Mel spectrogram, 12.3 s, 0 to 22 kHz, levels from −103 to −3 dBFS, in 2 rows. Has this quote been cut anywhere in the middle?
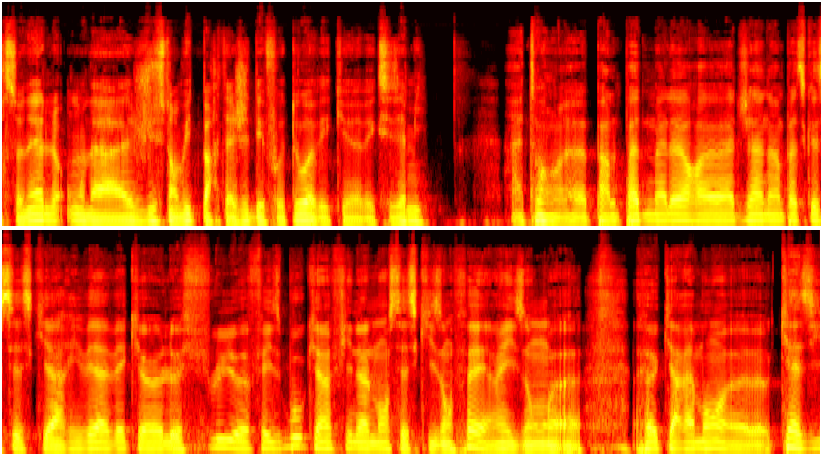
no; 0 cuts

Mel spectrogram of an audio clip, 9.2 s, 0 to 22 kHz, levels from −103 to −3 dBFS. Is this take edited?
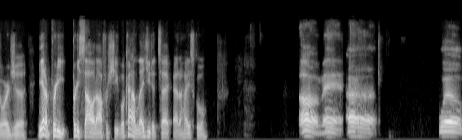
no; 0 cuts

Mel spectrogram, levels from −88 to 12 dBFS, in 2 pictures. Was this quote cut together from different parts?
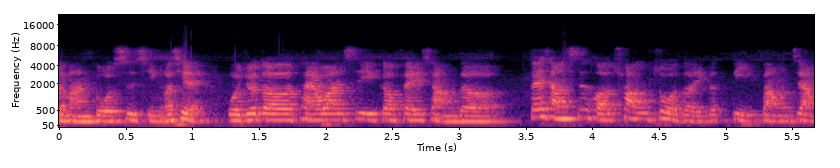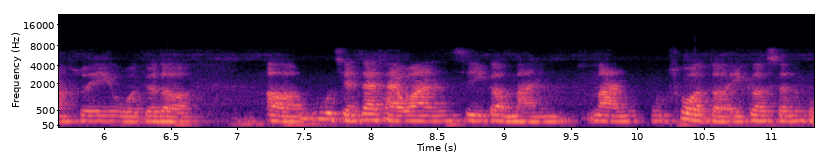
yes; 1 cut; at 9.5 s

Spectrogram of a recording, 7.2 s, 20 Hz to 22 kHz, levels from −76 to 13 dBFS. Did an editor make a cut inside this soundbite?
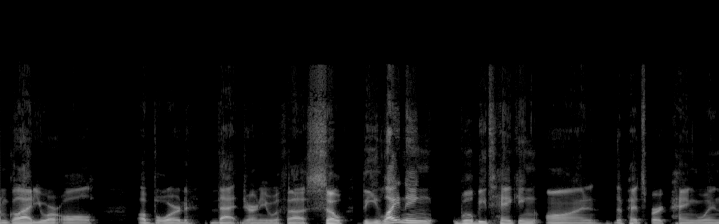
yes; 1 cut; at 3.5 s

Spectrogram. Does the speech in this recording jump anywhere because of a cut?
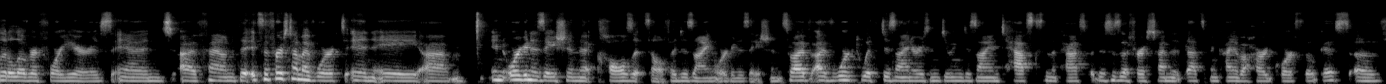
no; 0 cuts

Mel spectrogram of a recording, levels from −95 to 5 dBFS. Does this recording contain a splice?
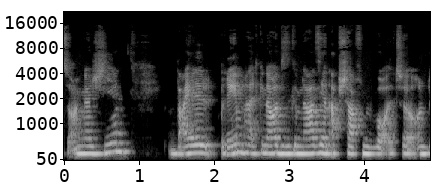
no; 0 cuts

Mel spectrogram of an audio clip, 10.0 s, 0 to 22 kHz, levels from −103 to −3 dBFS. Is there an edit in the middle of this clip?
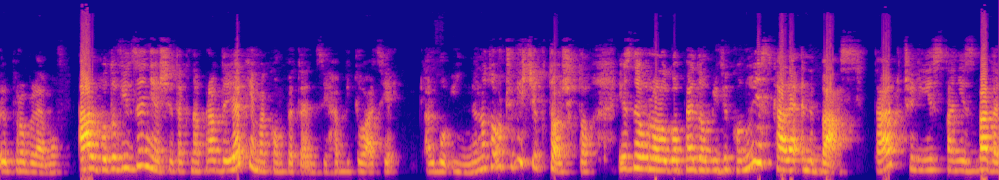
no; 0 cuts

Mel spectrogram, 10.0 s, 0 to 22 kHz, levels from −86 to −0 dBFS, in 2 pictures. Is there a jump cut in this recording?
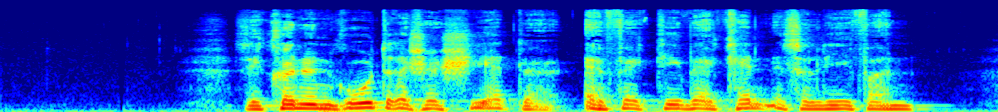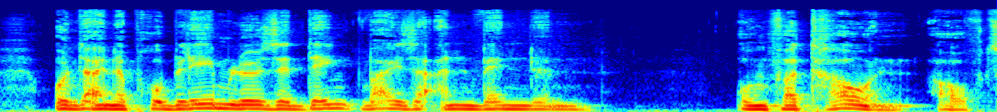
no; 0 cuts

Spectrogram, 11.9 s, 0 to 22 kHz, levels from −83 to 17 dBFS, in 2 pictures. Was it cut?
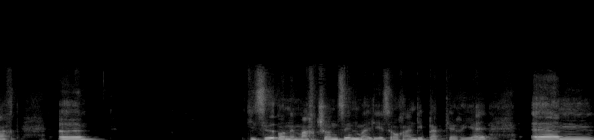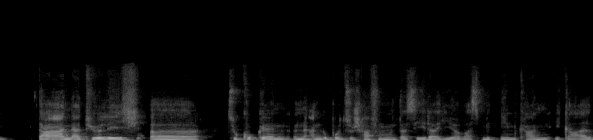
no; 0 cuts

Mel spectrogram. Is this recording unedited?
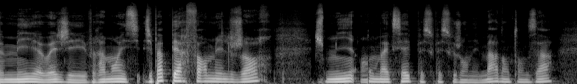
no; 3 cuts; at 3.2 s, 3.7 s, 4.3 s

